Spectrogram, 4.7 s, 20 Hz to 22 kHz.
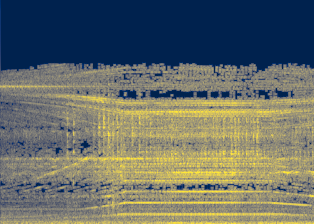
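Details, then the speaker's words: Volta 401 electric scooter with its controller upgraded to a Votol EM50S: the BLDC hub motor's clean whine climbs and holds a high scream at top speed, faster than stock. Normal, though the speed needs calibration against GPS. "dari suaranya udah menjerit ya. Jadi ini speednya udah lebih kencang dari bawaannya ya."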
